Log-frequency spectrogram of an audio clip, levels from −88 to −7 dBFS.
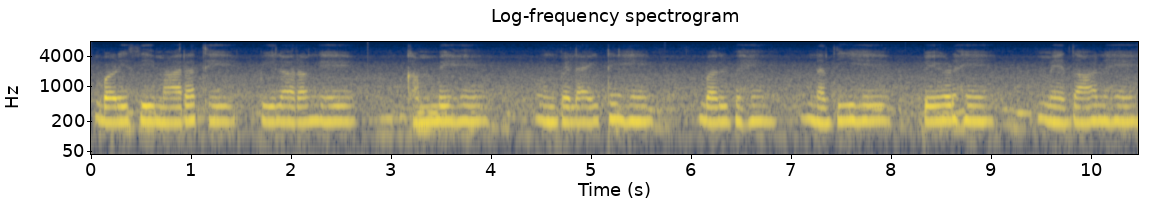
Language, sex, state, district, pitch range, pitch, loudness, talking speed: Bhojpuri, female, Uttar Pradesh, Gorakhpur, 195-210 Hz, 205 Hz, -19 LUFS, 115 wpm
